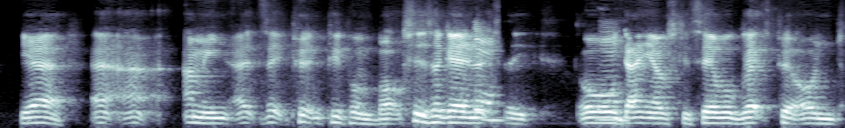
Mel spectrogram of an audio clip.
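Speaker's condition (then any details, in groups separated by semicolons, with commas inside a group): Cerebral palsy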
